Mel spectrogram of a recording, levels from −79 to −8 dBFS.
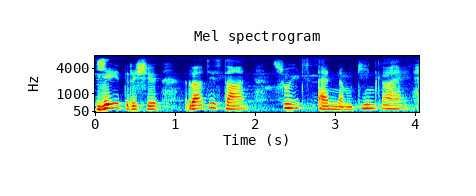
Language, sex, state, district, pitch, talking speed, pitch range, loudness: Hindi, female, Gujarat, Valsad, 185 Hz, 120 wpm, 165-205 Hz, -19 LUFS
